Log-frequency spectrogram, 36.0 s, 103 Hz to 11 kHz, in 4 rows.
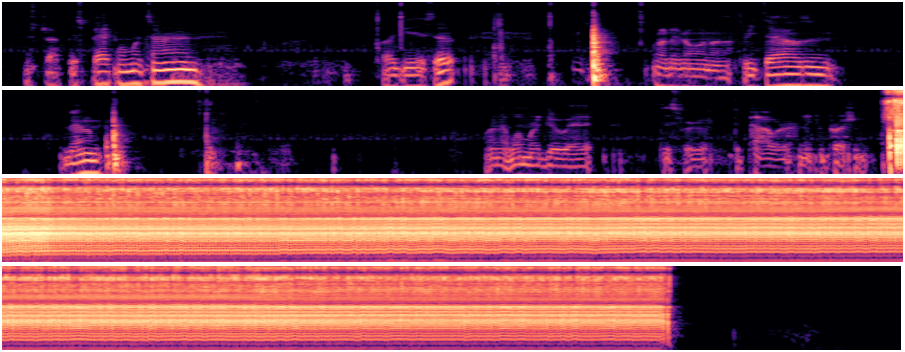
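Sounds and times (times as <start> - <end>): small nitro engine buzzing: 17.8 - 33.8.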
